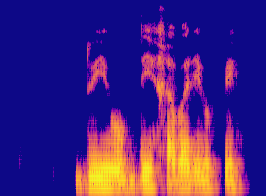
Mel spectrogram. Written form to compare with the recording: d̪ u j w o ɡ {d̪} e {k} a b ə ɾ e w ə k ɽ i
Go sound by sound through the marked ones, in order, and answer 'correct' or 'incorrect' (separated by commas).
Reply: correct, incorrect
